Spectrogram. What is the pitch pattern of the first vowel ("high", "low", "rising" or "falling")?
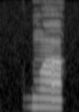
low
